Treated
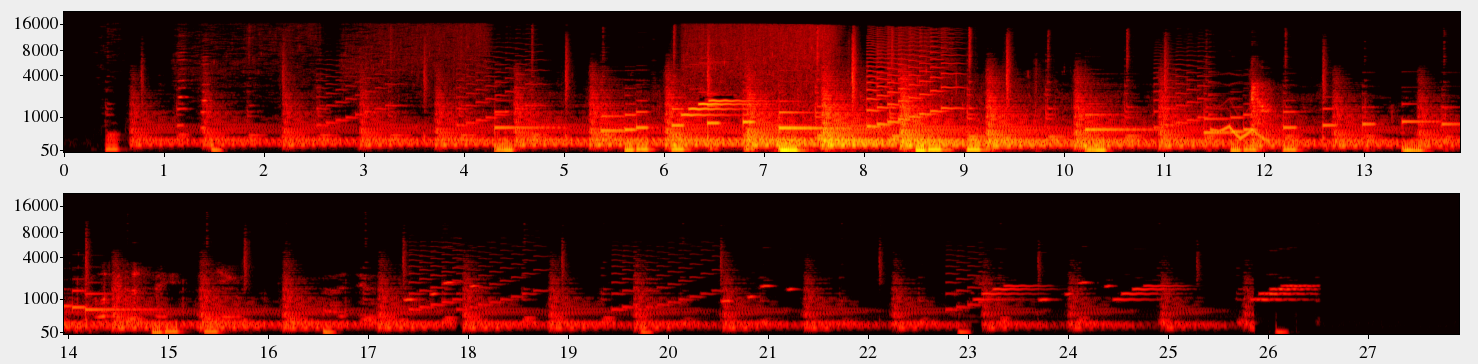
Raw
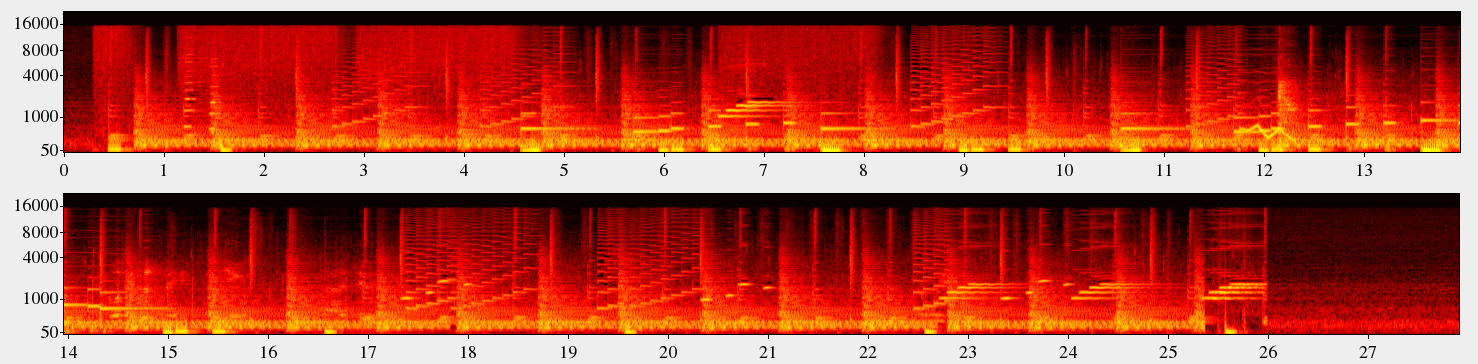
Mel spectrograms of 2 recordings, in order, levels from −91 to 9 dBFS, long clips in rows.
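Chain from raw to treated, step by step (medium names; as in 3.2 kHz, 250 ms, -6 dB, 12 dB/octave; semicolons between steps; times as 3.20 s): Doppler pass-by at 7.99 s, 20 m/s, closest 19 m; spectral noise reduction 16 dB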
